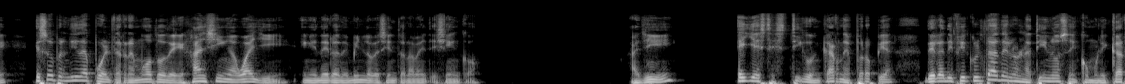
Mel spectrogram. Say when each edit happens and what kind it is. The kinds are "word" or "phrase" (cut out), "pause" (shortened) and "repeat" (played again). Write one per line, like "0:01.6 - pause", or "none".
none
